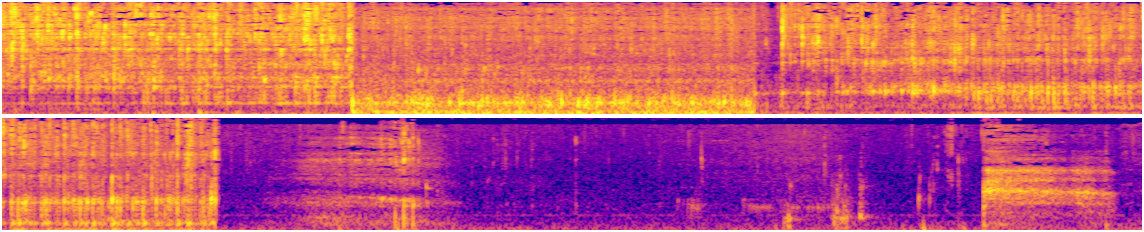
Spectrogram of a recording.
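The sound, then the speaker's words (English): Boiling hot water for brewing tea pours steadily from a kettle into a cup for several seconds, a loud rushing fill, then fades to quiet drips and small clinks of the cup. “So, Jim, I have a cup of boiling hot water in front of me.”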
